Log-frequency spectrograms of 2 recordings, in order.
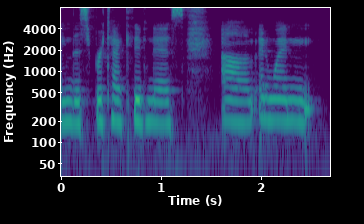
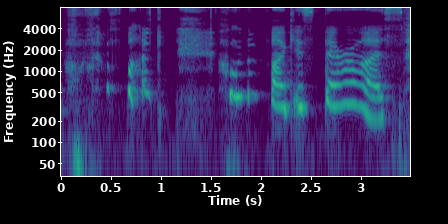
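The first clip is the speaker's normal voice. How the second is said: squeaky, much higher mock-confused squeal; mock disbelief; 9 semitones higher than usual. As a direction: replay her own baffled reading, cartoonish. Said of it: "I was like".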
